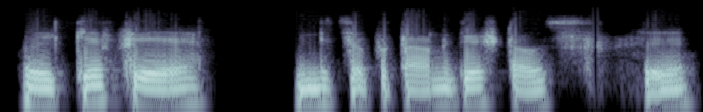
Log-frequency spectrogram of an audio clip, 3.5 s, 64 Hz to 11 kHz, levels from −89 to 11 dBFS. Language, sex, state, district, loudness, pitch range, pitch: Rajasthani, male, Rajasthan, Churu, -15 LUFS, 95-100 Hz, 95 Hz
